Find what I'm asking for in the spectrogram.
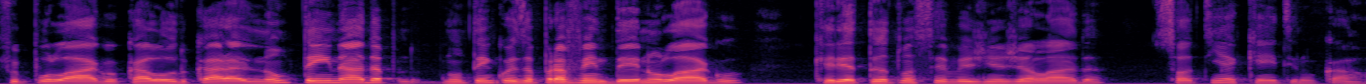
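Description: A very fast pace with fairly even intonation, in a very clean recording over a silent background. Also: man, fairly high pitch for a man. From Recife, Pernambuco, Brazil. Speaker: podcast co-host. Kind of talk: casual chat.

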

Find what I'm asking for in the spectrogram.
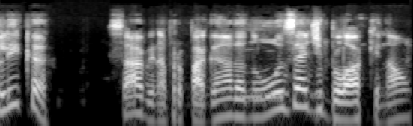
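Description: Against a quiet background, a man with a Belo Horizonte accent speaks at a moderate pace, fairly high in pitch with lively intonation, the sound dry and close with no echo. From Belo Horizonte, Brazil. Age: 30s. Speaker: YouTube content creator and scale modeller. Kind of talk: casual chat.

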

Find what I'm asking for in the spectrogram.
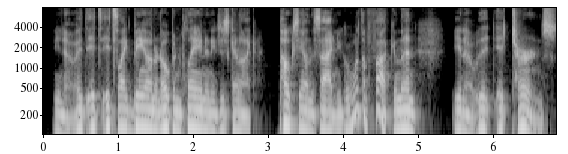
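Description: Over a quiet background, a man at medium pitch speaks at a very fast pace. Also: ordinary pitch variation. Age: 30s. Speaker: podcast co-host. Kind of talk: casual chat. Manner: rambling.

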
